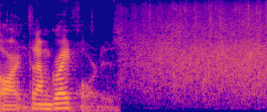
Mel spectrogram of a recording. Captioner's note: audience applauding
